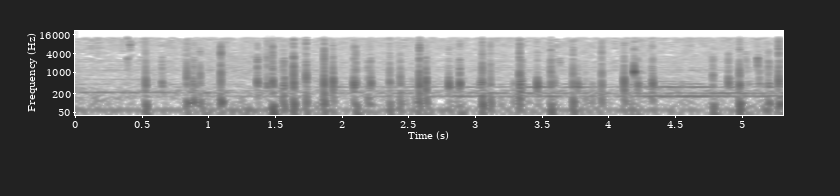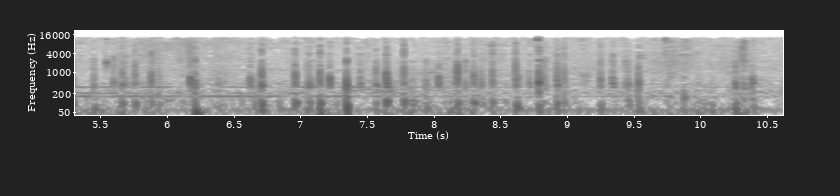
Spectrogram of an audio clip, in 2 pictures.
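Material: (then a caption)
Vinyl. Long nails scratch and tap along the soft, hollow shaft of a glossy pink patent vinyl boot, making a rapid, uneven run of dry, quick clicks and taps. The brief, sharp ticks sit over a steady low hum and fade almost instantly.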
